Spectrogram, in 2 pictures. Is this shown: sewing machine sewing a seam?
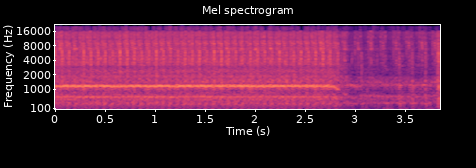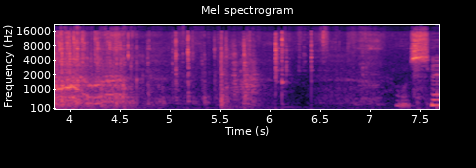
yes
